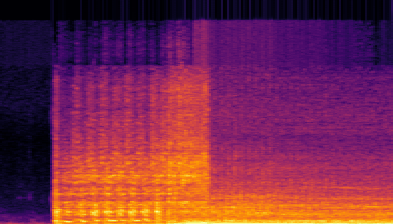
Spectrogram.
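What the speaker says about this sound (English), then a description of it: "and the car starts." A Buick fitted with a new ignition switch cranks and fires up after a brief silence, the engine catching within a second and settling into a steady, loud idle with a low rumble.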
